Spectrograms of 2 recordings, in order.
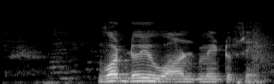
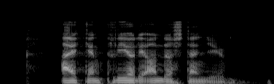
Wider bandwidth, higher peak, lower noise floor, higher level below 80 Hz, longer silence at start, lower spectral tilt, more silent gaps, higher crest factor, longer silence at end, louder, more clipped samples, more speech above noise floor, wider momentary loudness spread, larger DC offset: about the same, 7.6 kHz vs 8 kHz; first, 0 dBFS vs -16 dBFS; second, -47 dBFS vs -60 dBFS; about the same, -50 dBFS vs -46 dBFS; first, 0.45 s vs 0.25 s; first, -8.5 dB/octave vs -5 dB/octave; neither; about the same, 20 dB vs 18 dB; about the same, 0.1 s vs 0.05 s; first, -19 LUFS vs -32 LUFS; neither; about the same, 28 dB vs 28 dB; about the same, 13 LU vs 14 LU; neither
